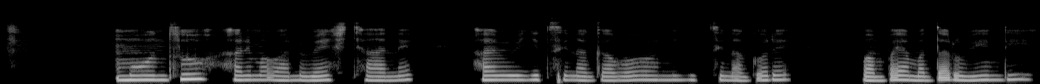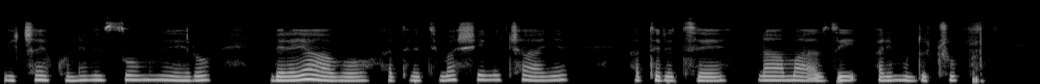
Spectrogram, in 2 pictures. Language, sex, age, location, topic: Kinyarwanda, female, 25-35, Huye, health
